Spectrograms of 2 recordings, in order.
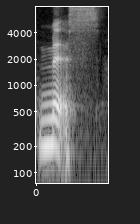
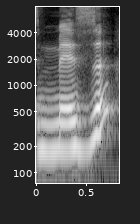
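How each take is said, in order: First: The word ends with a hissing s sound. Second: The word ends with a buzzing z sound. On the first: The speaker calls it wrong. "not Miss" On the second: The speaker calls it right. "You should say it as Miz"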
